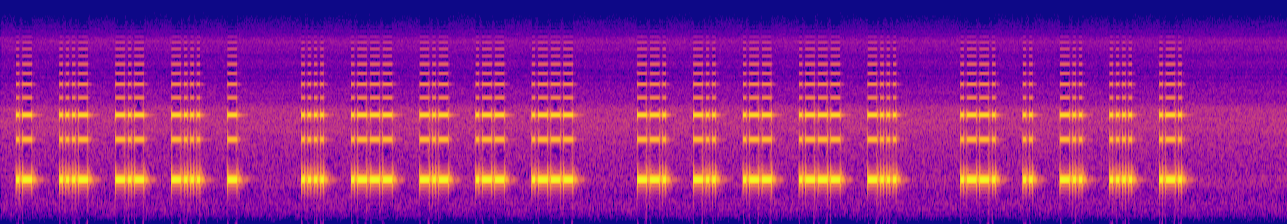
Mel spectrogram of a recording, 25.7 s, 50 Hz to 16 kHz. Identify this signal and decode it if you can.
Morse code, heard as a keyed tone, machine-sent, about 19 wpm, spaced as for 11 wpm, 780 Hz. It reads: AVKBT HJKWJ GDWJB PIDHR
